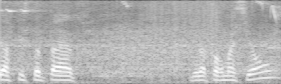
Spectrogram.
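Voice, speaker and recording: A man talks with a fairly high pitch. There is noticeable background noise behind him. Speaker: artist and sculptor, studio owner. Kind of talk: casual video commentary on own work. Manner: halting, with many hesitations.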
